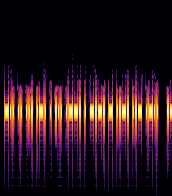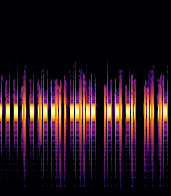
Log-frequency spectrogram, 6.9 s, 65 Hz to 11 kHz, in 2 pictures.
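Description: Morse code, heard as a keyed tone, about 44 wpm, 600 Hz. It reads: DISRESPECTFUL ATTITUDE, AND HU
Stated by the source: Morse practice at 45 wpm, the novel Never by Ken Follett in English, from CW med Gnister.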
